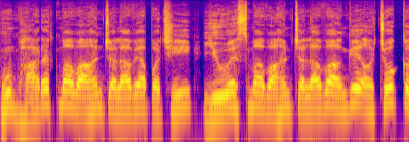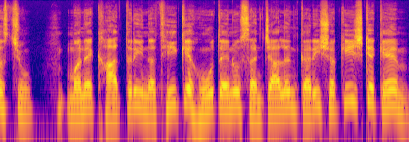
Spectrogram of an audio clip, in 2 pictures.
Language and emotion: Gujarati, fearful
